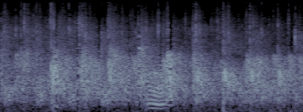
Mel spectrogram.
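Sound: audience clapping and applauding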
